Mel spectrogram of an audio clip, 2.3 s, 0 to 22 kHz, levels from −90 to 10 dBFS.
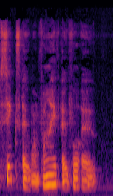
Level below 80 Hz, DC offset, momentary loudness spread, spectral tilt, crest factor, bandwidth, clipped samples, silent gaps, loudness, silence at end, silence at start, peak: -70 dBFS; under 0.1%; 8 LU; -5 dB/octave; 18 dB; 16 kHz; under 0.1%; none; -24 LUFS; 0.35 s; 0 s; -4 dBFS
